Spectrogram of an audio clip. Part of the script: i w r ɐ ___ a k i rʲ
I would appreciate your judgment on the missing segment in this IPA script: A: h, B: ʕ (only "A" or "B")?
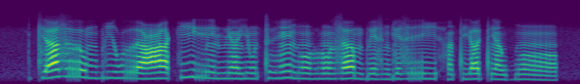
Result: B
